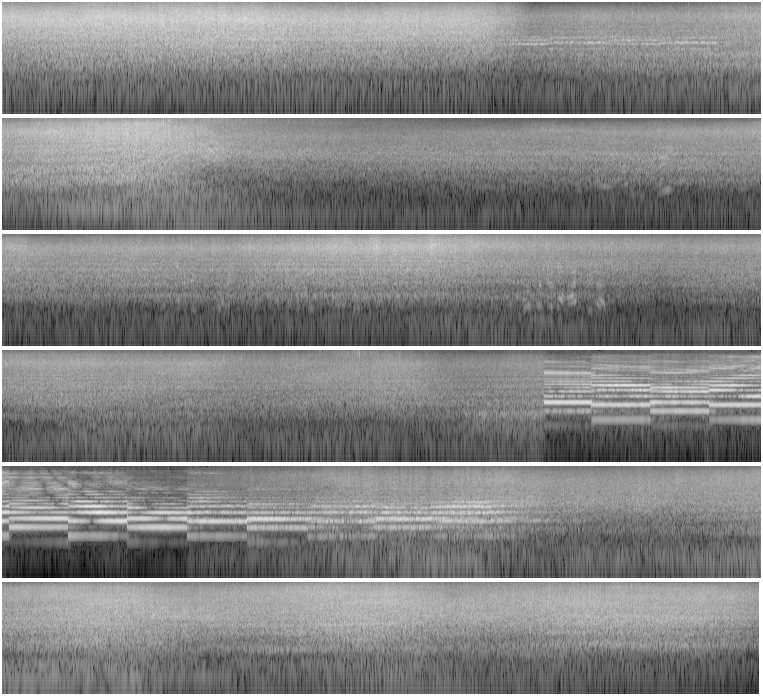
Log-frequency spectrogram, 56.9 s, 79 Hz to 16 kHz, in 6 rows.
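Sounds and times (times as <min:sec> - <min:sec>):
tyre hiss on wet road: 0:00.0 - 0:07.8, 0:09.0 - 0:35.2, 0:44.2 - 0:56.9
two-tone ambulance siren: 0:06.2 - 0:12.0, 0:35.2 - 0:45.4
engine accelerating away: 0:40.8 - 0:56.7.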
